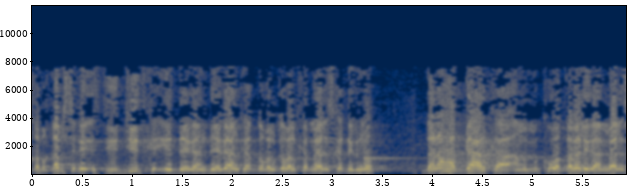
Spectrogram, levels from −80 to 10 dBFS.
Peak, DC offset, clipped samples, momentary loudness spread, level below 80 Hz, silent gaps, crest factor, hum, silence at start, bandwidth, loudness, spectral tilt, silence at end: -4 dBFS; under 0.1%; under 0.1%; 6 LU; -56 dBFS; none; 14 dB; none; 0 s; 8 kHz; -18 LUFS; -3.5 dB/octave; 0 s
